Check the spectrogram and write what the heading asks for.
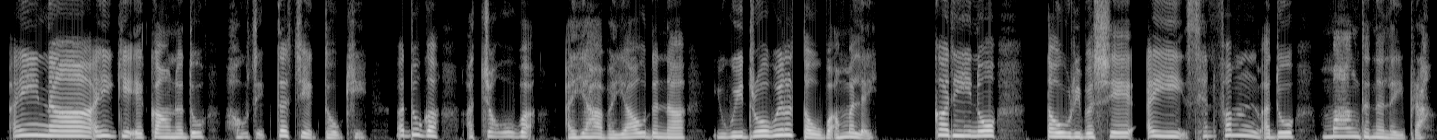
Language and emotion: Manipuri, fearful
